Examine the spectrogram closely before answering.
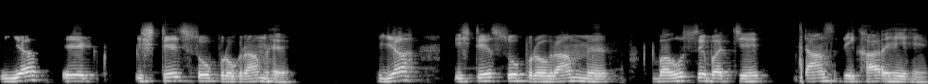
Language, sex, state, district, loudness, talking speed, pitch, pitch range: Hindi, male, Uttar Pradesh, Etah, -14 LUFS, 115 wpm, 145 Hz, 135-165 Hz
